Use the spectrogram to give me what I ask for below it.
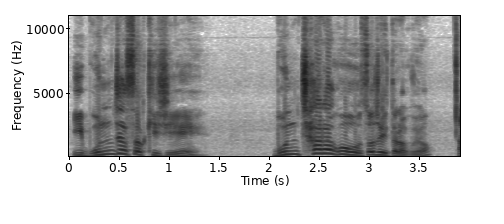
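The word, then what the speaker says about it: Monza: 그렇게 부르는게 맞는데 원래 몬차라고 부르는게 맞는데 우리나라 또 문화상 그 현지 발음으로 부르는게 편하다고 음. 이제 그대로 써져 있는 Z를 자라고 발음해서 몬자라고 부른다고 합니다.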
